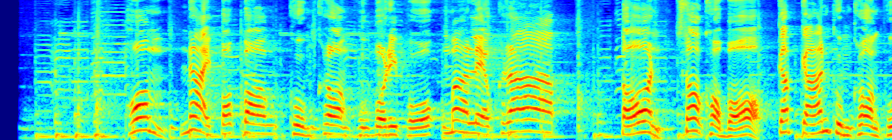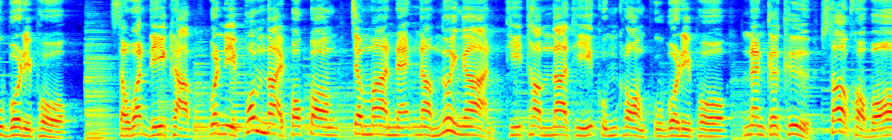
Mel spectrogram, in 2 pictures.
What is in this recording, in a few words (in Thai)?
สปอตวิทยุ สคบ. ภาคใต้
